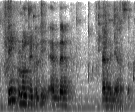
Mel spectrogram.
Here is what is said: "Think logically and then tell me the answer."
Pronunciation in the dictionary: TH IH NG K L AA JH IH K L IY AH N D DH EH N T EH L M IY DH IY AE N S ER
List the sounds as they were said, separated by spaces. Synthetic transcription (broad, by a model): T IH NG K L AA JH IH K L IY AH N D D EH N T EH N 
